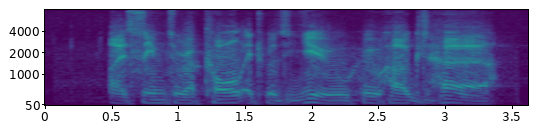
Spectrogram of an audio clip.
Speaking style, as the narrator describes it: the Applejack's ranger retorted, a welcome hint of good humour in his normally taciturn rumble

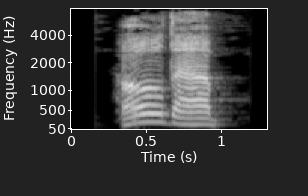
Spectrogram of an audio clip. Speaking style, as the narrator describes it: Gary called out

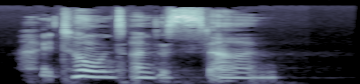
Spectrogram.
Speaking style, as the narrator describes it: Jada finally stammered through aching sobs

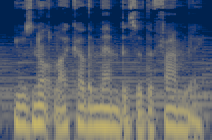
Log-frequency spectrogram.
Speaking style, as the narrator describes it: said Matilda

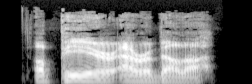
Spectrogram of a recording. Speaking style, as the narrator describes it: he exclaimed, in a commanding voice

